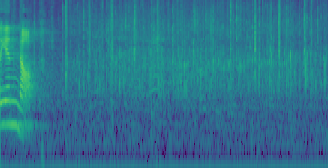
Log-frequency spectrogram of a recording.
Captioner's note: audience cheering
